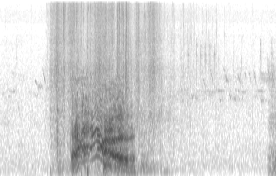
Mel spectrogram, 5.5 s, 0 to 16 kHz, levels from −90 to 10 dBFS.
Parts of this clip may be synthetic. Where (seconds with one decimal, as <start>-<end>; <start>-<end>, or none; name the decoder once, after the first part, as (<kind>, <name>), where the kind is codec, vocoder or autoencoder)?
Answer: none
